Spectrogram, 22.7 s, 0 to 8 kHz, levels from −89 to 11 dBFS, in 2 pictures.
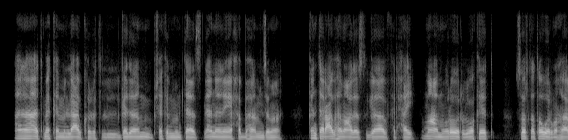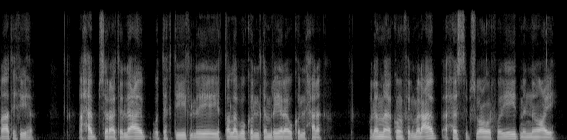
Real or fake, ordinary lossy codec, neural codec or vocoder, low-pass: real; none; none; 7.2 kHz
